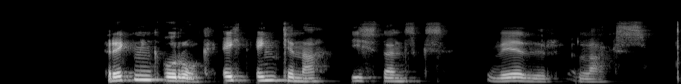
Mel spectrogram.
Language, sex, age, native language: Icelandic, male, 20-29, Icelandic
